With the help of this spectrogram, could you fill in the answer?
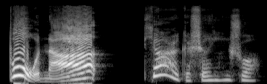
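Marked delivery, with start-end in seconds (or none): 0.1-0.5 loud, low, blunt no; acted stubborn outburst; defiant refusal. A narrator's reading. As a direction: refuse loudly, cutting the plea off. Second head flatly refuses.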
